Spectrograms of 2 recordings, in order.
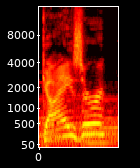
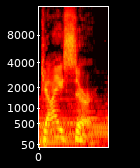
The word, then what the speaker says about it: Geysir: and i know guys it might sound like i'm saying geyser i'm actually saying geisser it's the name of a geyser yeah i know it's pretty confusing but the name is spelled g-e-y-s-i-r just want to let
